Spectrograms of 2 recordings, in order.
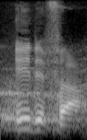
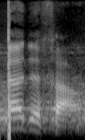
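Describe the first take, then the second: First: The first vowel is a short 'i' sound. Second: The first vowel is not an 'i' sound. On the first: The speaker calls it right. "كسرنا ألف الوصل، فنقول ادفع" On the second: The speaker calls it wrong. "ولا تقل أدفع، هذا خطأ"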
